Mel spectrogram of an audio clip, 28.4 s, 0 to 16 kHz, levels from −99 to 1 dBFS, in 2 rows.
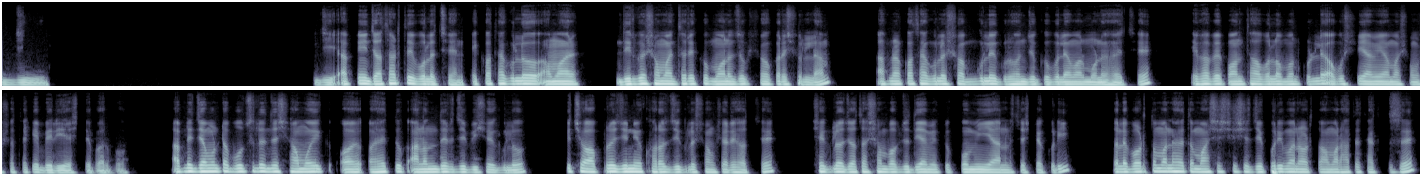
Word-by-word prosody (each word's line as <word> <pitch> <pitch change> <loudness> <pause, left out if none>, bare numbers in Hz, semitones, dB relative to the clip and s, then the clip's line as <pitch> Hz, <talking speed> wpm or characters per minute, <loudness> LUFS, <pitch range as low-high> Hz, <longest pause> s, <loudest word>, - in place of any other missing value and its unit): জি। 85 -4 -2 2.7
জি, 90 - -1 0.2
আপনি 110 +3 -1
যথার্থই 130 +4 +3
বলেছেন। 100 -4 0 0.2
এই - - -2
কথাগুলো 120 +1 +2 0.2
আমার 110 0 +5 0.5
দীর্ঘ 110 +1 +4
সময় 120 -2 +4
ধরে 120 0 +3
খুব 120 - -1
মনোযোগ 110 0 +2
সহকারে 105 -1 -1
শুনলাম। 95 +4 -1 0.6
আপনার 115 +1 +1
কথাগুলো 115 -1 +1
সবগুলোই 115 +1 +1
গ্রহণযোগ্য 105 -1 +1
বলে 100 -1 +1
আমার 100 -1 +1
মনে 95 0 +2
হয়েছে। 85 +3 -3 0.5
এভাবে 115 +1 +2
পন্থা 105 +1 +1
অবলম্বন 105 0 +1
করলে 110 +4 -2
অবশ্যই 110 +1 -3
আমি 105 0 +2
আমার 100 0 -1
সমস্যা 100 0 -5
থেকে 100 +1 -5
বেরিয়ে 90 -1 +1
আসতে 85 -1 -12
পারবো। 75 -2 -6 0.6
আপনি 130 +4 +3
যেমনটা 135 +1 +4
বলছিলেন 135 +1 +2
যে, 130 - +4
সাময়িক 125 0 +3 0.2
অহে 110 +1 +2
অহেতুক 120 +2 +1
আনন্দের 115 +1 +4
যে 115 - +2
বিষয়গুলো, 100 -1 -1 0.5
কিছু 130 0 -5
অপ্রয়োজনীয় 125 +1 +4
খরচ 115 0 +1
যেগুলো 110 0 -1
সংসারে 105 0 -2
হচ্ছে, 105 +5 -4 0.5
সেগুলো 125 -1 0
যথাসম্ভব 115 0 0
যদি 110 0 -1
আমি 105 - +1
একটু 100 0 -8
কমিয়ে 110 -1 +3
আনার 100 -1 -1
চেষ্টা 95 0 -6
করি। 125 - -3 0.5
তাহলে 120 0 0
বর্তমানে 130 +2 +2
হয়তো 125 -1 0
মাসের 120 0 -1
শেষে 120 0 -4
যে - - +2
পরিমাণ 120 0 +2
অর্থ 110 - -5
আমার 110 0 -1
হাতে 105 0 -5
থাকতেছে 105 +3 -5
110 Hz, 150 wpm, -22 LUFS, 105-120 Hz, 2.7 s, আমার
